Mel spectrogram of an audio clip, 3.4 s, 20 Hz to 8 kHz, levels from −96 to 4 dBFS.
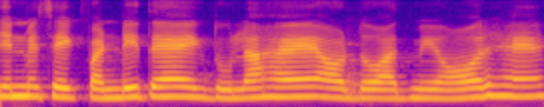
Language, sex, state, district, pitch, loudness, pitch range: Hindi, female, Uttar Pradesh, Jalaun, 220 Hz, -14 LUFS, 205-230 Hz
